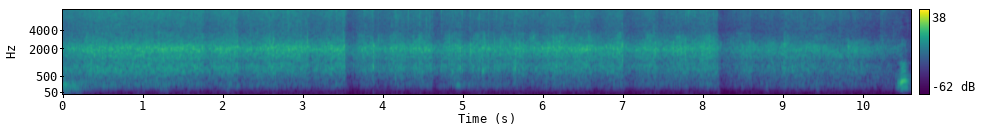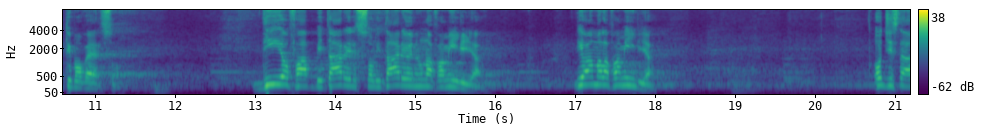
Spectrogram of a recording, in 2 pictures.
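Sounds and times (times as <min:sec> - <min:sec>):
large crowd clapping: 0:00.0 - 0:10.6
speech: 0:10.6 - 0:11.5, 0:13.0 - 0:16.0, 0:17.0 - 0:18.1, 0:20.8 - 0:21.1.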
